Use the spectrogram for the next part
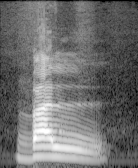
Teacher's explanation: اعوذ باللہ من الشیطان الرجیم، بسم اللہ الرحمن الرحیم. بل، لام یہ مرقوقہ ہے، یہ باریک ہوگی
